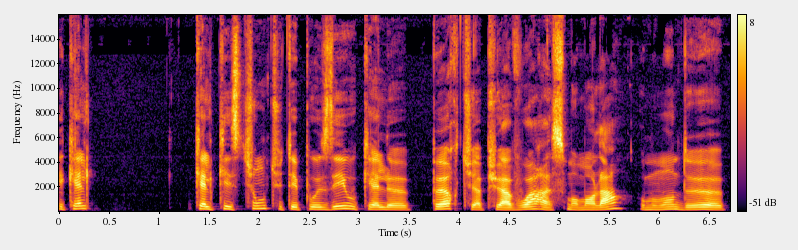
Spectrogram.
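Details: Adult female speaker; normal speech.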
